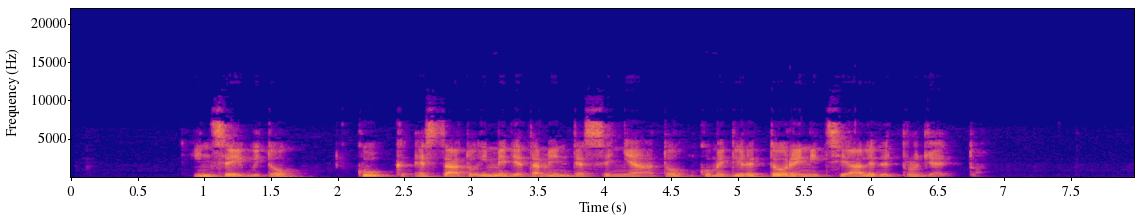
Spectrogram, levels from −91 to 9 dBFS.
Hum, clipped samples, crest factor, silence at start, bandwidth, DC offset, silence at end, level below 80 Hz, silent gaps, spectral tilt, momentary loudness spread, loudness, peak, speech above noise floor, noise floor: none; under 0.1%; 20 dB; 0.9 s; 9.6 kHz; under 0.1%; 1.15 s; -56 dBFS; none; -3.5 dB/octave; 9 LU; -20 LUFS; -2 dBFS; 54 dB; -75 dBFS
